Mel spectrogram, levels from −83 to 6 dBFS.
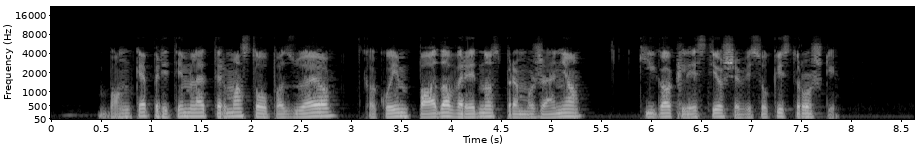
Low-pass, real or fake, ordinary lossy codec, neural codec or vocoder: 7.2 kHz; real; AAC, 24 kbps; none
